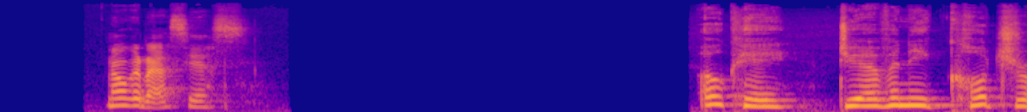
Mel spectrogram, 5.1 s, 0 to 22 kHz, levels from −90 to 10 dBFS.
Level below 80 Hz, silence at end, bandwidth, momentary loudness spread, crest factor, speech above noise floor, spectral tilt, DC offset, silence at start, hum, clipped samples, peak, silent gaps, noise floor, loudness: -52 dBFS; 0 s; 19 kHz; 11 LU; 18 dB; over 76 dB; -3.5 dB/octave; under 0.1%; 0.55 s; none; under 0.1%; 0 dBFS; 1.48-1.62 s, 1.68-1.84 s, 1.91-1.98 s, 2.10-2.22 s; under -90 dBFS; -15 LUFS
